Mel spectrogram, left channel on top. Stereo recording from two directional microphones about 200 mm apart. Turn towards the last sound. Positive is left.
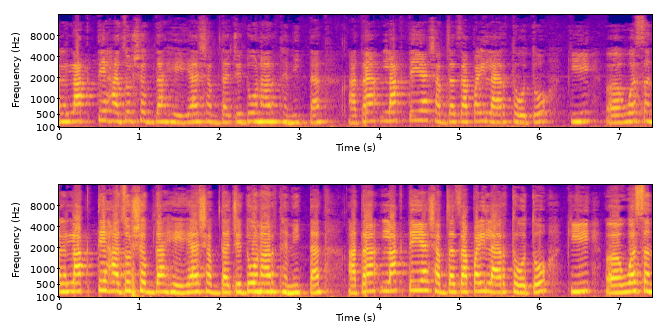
turn(degrees=-40)  # may be behind; listen again after turning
